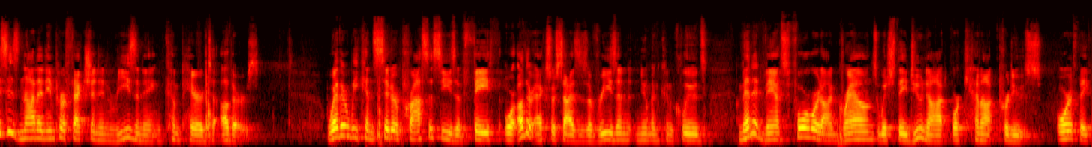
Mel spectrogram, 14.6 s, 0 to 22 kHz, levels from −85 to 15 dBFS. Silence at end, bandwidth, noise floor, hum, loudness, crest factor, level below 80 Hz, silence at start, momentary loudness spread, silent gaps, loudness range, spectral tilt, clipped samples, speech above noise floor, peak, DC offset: 0 s; 14.5 kHz; -59 dBFS; none; -25 LUFS; 20 dB; -82 dBFS; 0 s; 13 LU; none; 4 LU; -4.5 dB/octave; under 0.1%; 35 dB; -6 dBFS; under 0.1%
